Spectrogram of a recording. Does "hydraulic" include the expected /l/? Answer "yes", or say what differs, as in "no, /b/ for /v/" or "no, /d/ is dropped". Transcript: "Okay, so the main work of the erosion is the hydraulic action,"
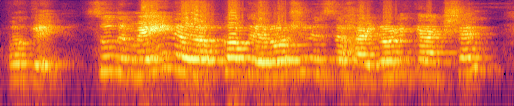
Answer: no, /n/ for /l/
